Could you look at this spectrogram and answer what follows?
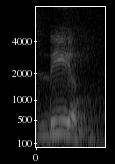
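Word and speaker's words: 冷: And the tone in isolation is ling. But it becomes ling, ling.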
